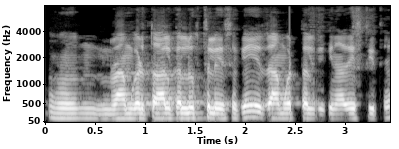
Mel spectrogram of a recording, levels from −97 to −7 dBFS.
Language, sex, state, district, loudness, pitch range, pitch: Hindi, male, Uttar Pradesh, Gorakhpur, -13 LUFS, 125-130 Hz, 125 Hz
